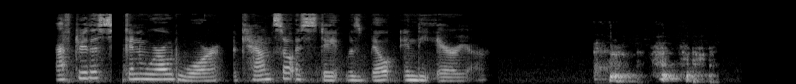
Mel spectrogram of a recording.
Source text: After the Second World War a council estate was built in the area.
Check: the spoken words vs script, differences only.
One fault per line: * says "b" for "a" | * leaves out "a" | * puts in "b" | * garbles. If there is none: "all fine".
all fine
